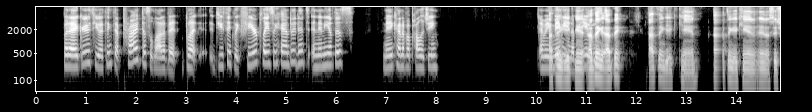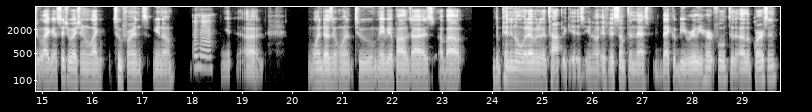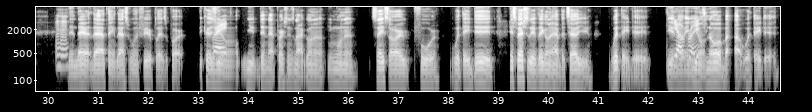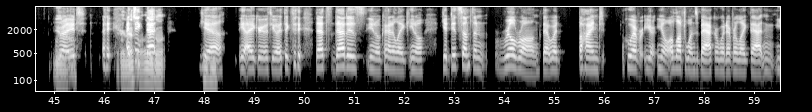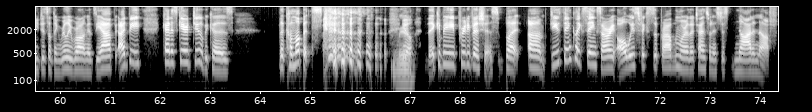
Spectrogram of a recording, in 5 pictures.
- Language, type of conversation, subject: English, unstructured, Why do you think it can be challenging to admit when we’ve made a mistake?
- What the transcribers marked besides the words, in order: other background noise; chuckle; chuckle; laugh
